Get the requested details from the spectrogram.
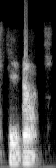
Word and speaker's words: Paul Baron: There aren't too many different ways for people to pronounce Paul Barron, which is my name.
